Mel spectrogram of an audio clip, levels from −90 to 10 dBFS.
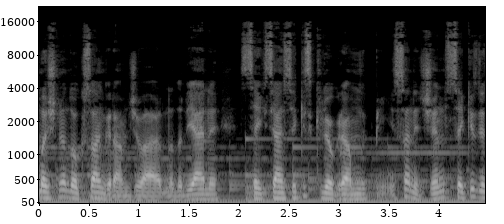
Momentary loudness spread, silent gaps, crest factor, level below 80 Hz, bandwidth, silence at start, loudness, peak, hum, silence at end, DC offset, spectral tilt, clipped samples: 5 LU; none; 16 dB; -40 dBFS; 16 kHz; 0 s; -28 LUFS; -10 dBFS; none; 0 s; under 0.1%; -5.5 dB/octave; under 0.1%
